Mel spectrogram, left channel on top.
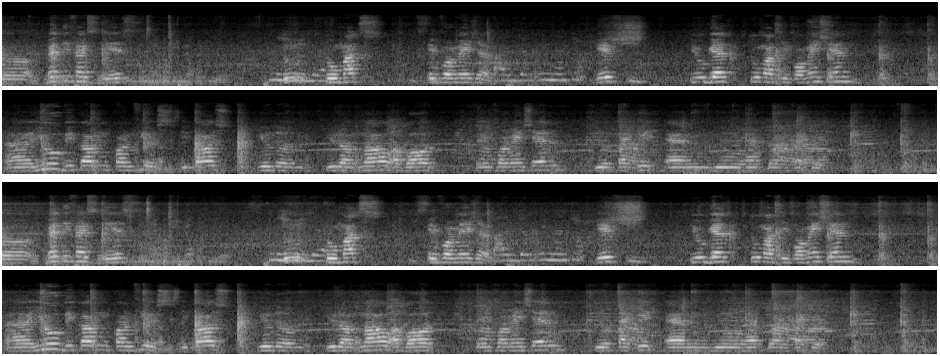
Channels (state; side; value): normal; both; correlation 0.66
